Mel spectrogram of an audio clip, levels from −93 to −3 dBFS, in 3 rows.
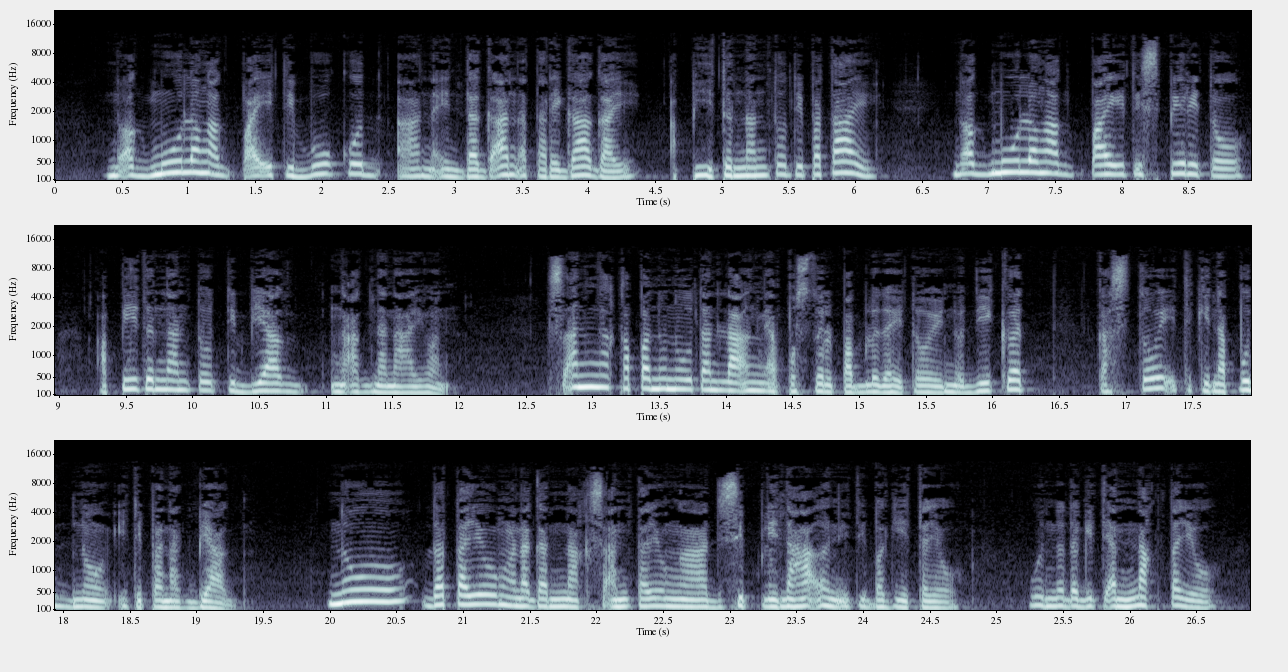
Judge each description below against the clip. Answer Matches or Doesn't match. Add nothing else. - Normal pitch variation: Matches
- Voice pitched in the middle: Matches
